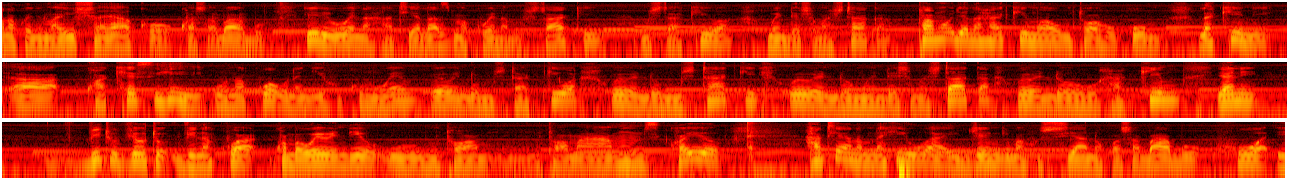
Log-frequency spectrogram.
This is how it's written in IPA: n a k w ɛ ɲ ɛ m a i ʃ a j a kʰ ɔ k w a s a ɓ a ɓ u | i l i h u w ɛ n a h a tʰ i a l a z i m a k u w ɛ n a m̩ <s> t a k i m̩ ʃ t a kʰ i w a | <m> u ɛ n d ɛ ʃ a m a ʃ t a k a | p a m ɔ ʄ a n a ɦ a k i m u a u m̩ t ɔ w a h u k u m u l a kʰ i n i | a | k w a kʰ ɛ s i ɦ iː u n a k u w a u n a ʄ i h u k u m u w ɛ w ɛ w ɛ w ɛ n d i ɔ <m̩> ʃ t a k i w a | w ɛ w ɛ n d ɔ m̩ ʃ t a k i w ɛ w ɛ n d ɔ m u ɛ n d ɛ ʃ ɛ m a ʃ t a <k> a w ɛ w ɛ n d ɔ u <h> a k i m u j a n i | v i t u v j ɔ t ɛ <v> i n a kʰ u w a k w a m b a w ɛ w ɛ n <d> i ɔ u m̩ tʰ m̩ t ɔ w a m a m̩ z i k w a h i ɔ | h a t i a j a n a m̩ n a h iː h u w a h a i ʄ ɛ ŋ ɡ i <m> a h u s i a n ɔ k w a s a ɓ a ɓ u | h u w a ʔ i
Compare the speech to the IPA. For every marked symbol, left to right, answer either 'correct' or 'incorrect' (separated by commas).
incorrect, correct, correct, correct, correct, correct, correct, correct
